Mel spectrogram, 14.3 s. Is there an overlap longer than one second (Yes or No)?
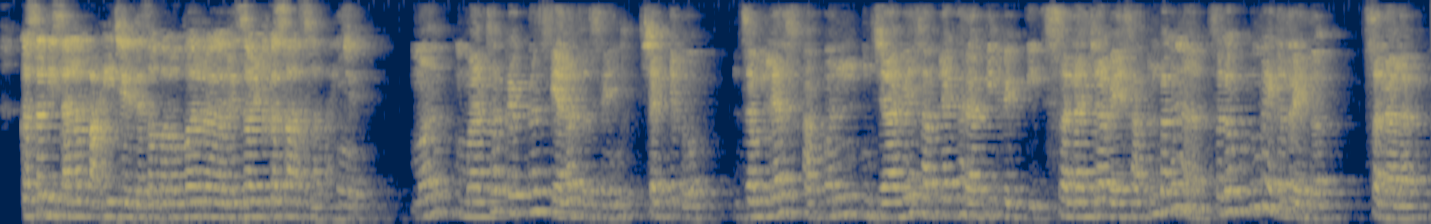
No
